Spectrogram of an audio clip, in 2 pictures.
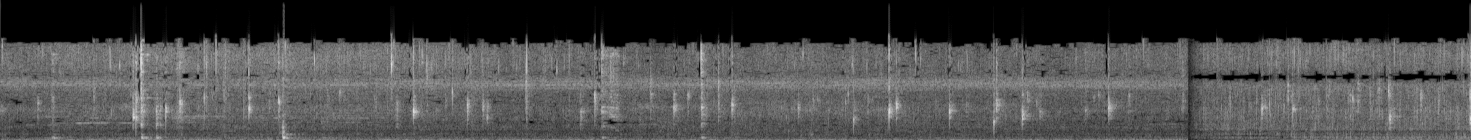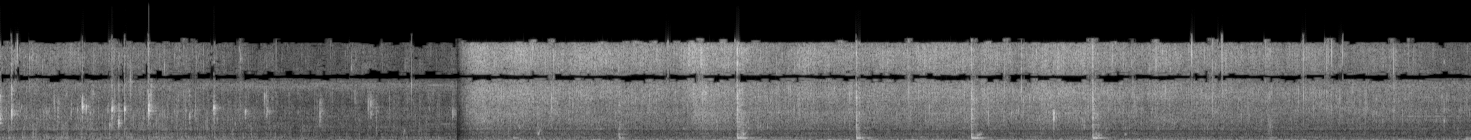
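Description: Tal (palm fruit) pitha frying in oil, a steady sizzle with scattered drips and pops under rain-like background noise, with no talk.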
